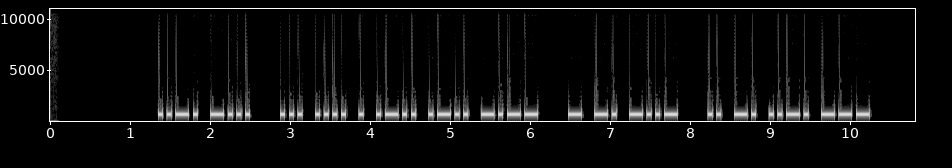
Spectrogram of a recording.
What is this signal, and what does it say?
Morse code, heard as a keyed tone, about 22 wpm, 700 Hz. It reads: FB SHELLY TNX INFO
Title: K1USN SST QSO Practice 22wpm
